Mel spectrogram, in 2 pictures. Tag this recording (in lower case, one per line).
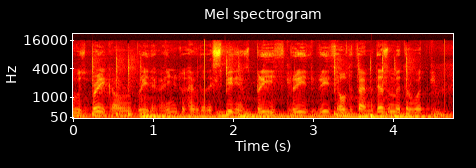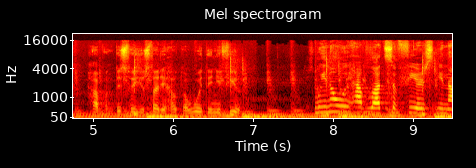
speech
music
